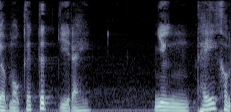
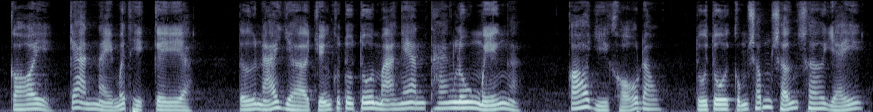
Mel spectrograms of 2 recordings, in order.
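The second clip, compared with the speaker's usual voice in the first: put-on higher, animated young woman; Con Ba, brushing off pity; 6 semitones higher than usual. A narrator's reading. Ba tells the guest not to pity them, protesting. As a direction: protest lightly with a raised pitch.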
